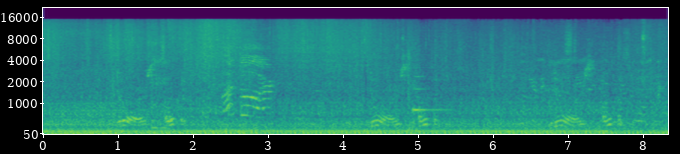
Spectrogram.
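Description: A woman talks calmly nearby into a headset.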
